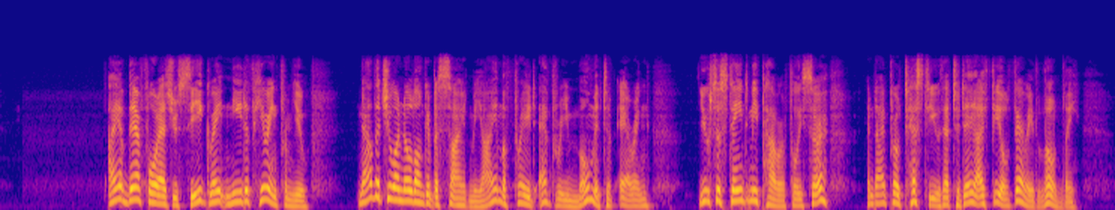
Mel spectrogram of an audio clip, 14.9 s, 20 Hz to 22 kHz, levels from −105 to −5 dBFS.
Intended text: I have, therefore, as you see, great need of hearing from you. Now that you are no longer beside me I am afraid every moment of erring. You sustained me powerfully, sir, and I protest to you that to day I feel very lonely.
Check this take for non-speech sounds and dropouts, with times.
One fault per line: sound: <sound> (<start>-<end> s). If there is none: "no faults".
no faults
